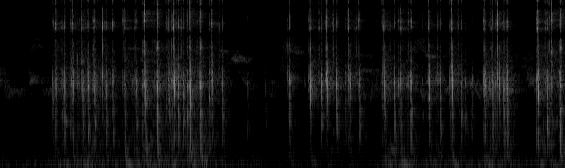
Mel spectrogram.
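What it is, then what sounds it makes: Plastic mechanical keyboard. A retro-style cream plastic mechanical keyboard with dark and purple plastic keycaps and a hollow case, resting on a rug, is typed on steadily with the fingertips of both hands. Bright, crisp clacks come in quick bursts separated by short pauses, each tap dying away almost instantly with no low thump.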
